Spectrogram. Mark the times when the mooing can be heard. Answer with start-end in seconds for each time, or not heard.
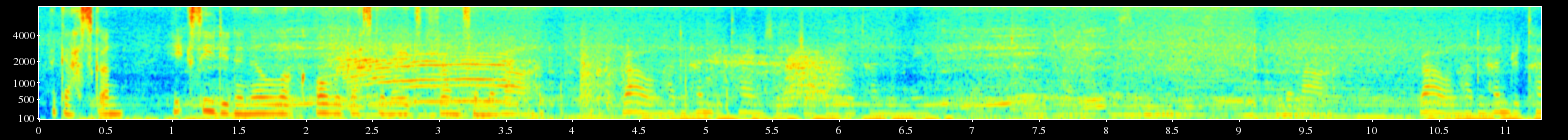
2.1-6.1.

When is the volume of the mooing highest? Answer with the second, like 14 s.
3 s.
